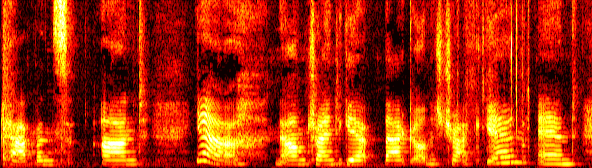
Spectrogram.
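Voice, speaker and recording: A woman uses a raised, projected voice at a very slow pace, with long, frequent pauses. Her pitch variation is ordinary, and faint music plays in the background. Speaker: travel vlogger. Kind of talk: casual vlog chat. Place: home room. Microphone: phone near.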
